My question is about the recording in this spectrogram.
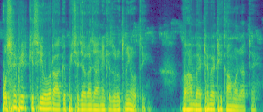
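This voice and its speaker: A man's voice: on the low side, fairly even intonation, warm tone. A man, a Sufi spiritual guide, telling a story in a religious talk and acting out the dialogue in quoted voices.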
